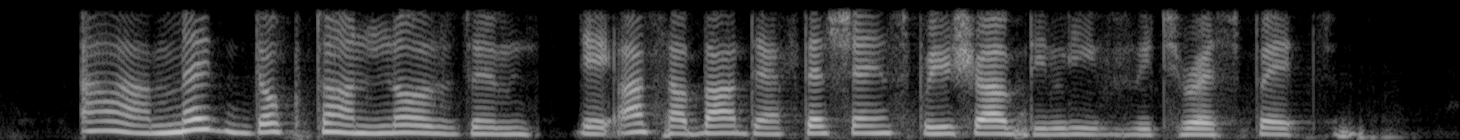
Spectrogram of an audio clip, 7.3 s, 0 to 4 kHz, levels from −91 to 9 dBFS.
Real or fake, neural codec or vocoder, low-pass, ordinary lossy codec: fake; codec, 16 kHz, 1 kbps, FunCodec, trained on LibriTTS, 50 frames a second; 3.6 kHz; none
